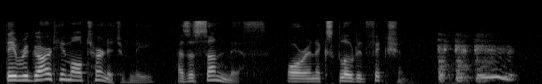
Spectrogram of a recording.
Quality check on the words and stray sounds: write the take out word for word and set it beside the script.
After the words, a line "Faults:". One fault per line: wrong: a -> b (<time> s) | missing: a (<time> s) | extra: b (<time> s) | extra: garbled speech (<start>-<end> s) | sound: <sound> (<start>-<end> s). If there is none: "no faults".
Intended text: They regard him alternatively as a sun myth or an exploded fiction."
They regard him alternatively as a sun myth or an exploded fiction."
Faults:
sound: throat clearing (4.4-5.2 s)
